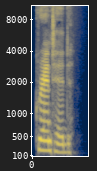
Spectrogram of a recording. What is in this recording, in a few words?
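"granted", American English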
